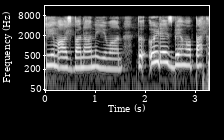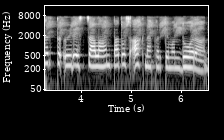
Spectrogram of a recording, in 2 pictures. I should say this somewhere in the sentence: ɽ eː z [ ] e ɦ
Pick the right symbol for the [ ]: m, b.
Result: b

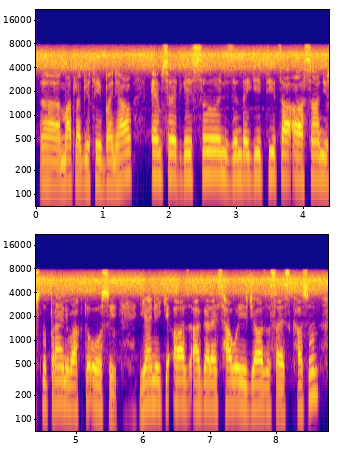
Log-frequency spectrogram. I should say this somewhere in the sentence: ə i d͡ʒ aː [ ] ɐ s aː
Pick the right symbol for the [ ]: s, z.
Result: z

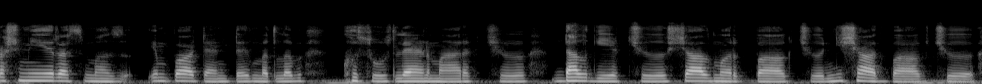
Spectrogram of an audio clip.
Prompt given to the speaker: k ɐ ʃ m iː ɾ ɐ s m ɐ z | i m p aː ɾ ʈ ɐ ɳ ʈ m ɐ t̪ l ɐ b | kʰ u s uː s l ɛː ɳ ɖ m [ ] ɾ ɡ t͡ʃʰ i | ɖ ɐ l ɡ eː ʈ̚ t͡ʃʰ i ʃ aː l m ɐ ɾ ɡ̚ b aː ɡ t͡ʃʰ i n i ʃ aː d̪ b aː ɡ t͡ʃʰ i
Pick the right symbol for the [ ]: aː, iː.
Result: aː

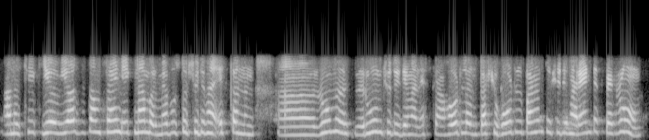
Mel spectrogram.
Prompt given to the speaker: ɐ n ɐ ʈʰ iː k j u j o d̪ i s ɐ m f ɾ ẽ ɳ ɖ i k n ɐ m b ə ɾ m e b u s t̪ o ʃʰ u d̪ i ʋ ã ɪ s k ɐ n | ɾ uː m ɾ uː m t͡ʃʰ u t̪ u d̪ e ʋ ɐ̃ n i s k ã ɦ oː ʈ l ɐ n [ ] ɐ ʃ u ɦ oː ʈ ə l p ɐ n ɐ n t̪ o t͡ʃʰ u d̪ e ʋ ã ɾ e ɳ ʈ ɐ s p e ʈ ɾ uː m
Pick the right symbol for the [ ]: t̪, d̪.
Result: t̪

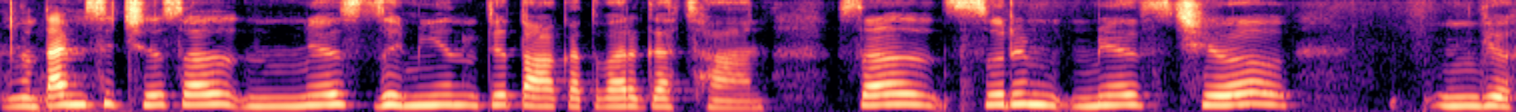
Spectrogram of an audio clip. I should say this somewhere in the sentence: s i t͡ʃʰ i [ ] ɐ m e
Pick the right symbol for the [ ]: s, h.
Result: s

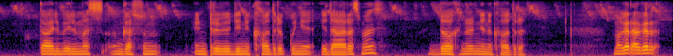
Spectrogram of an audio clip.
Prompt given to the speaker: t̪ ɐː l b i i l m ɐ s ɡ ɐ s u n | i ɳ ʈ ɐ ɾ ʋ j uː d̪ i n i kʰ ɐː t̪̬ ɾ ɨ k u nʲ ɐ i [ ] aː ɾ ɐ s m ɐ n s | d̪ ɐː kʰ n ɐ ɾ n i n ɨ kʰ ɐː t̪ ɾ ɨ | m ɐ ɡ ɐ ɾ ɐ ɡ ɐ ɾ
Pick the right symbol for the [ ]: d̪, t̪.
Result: d̪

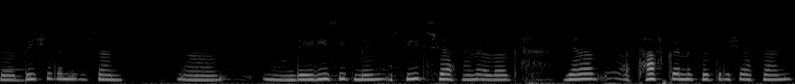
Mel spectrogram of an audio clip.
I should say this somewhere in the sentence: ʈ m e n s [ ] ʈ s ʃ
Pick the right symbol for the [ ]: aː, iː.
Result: iː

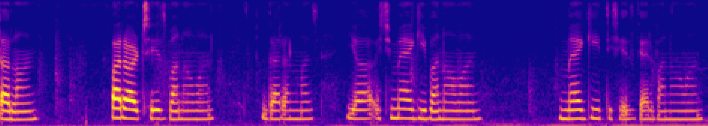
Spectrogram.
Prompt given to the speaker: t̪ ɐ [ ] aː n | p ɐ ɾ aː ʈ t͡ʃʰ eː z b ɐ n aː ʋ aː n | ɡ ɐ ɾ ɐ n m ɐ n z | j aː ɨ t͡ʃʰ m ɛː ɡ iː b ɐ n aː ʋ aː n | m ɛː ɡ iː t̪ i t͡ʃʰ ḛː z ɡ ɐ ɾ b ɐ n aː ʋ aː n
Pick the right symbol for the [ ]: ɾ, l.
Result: l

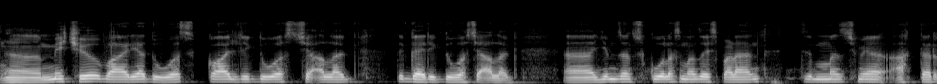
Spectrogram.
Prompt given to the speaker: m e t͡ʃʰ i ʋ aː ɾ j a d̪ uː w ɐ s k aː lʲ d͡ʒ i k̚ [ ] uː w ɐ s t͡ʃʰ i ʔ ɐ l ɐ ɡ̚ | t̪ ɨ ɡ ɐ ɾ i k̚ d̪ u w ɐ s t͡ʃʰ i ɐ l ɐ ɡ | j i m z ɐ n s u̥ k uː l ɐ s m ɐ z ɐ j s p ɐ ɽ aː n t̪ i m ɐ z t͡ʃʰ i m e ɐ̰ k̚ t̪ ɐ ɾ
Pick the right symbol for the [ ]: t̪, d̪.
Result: d̪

